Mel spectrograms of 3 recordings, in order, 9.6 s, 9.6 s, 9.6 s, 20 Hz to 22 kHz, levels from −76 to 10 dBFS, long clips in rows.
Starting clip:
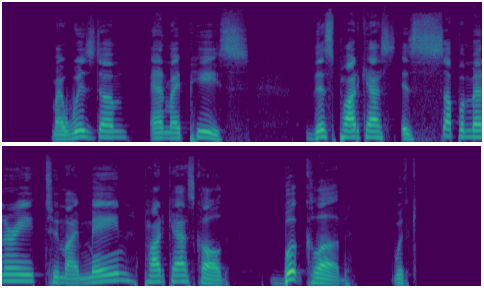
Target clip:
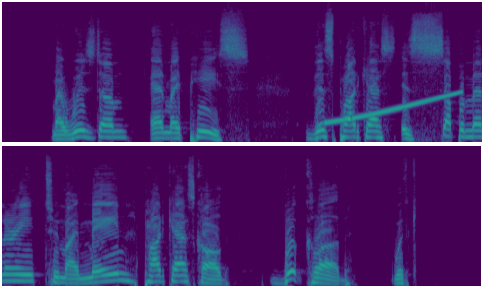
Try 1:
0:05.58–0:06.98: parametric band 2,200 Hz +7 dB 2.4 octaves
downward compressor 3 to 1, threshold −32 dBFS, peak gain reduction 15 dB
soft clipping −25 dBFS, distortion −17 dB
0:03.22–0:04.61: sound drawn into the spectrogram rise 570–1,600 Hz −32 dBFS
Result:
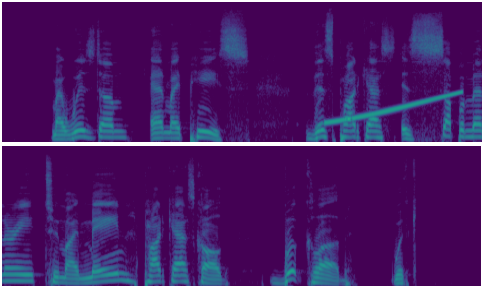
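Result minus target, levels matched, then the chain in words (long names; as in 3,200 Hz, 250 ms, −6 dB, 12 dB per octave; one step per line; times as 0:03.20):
downward compressor: peak gain reduction +5.5 dB
0:05.58–0:06.98: parametric band 2,200 Hz +7 dB 2.4 octaves
downward compressor 3 to 1, threshold −23.5 dBFS, peak gain reduction 9 dB
soft clipping −25 dBFS, distortion −11 dB
0:03.22–0:04.61: sound drawn into the spectrogram rise 570–1,600 Hz −32 dBFS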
